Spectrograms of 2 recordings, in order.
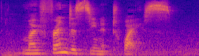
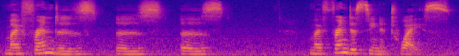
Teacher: The word has is pronounced without the H, and again the vowel sound is reduced to the schwa.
